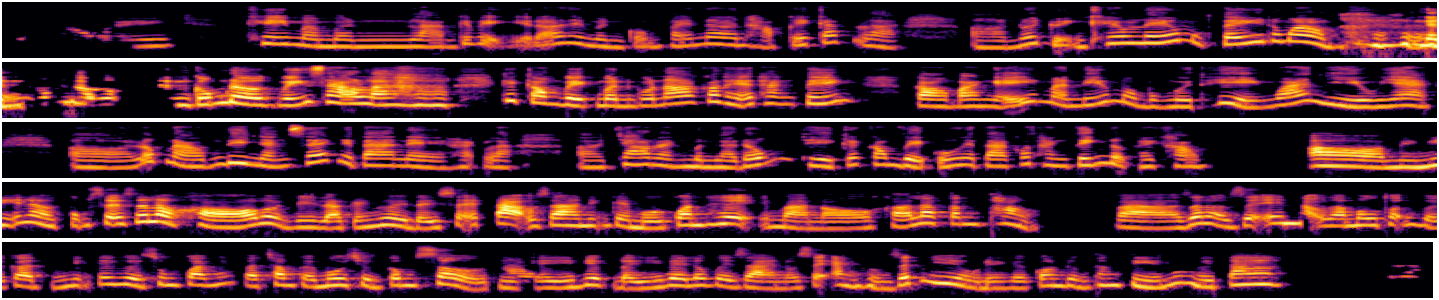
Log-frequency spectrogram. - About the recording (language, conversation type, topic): Vietnamese, podcast, Bạn có sợ rằng nếu thể hiện bản thân quá nhiều thì sẽ bị người khác đánh giá không?
- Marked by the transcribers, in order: distorted speech; tapping; laugh; other background noise; laughing while speaking: "là"; static; unintelligible speech; unintelligible speech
